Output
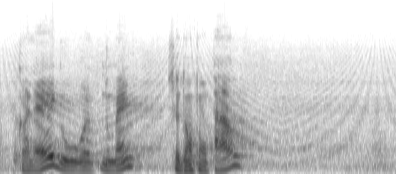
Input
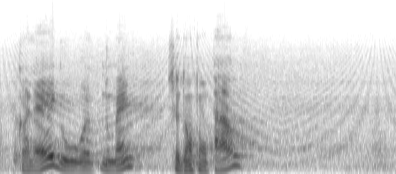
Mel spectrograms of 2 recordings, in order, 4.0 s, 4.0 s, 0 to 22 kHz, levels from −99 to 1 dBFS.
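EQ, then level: dynamic bell 4.1 kHz, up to -4 dB, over -55 dBFS, Q 1.1; bass shelf 220 Hz +8 dB; dynamic bell 1.7 kHz, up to +4 dB, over -45 dBFS, Q 0.84; 0.0 dB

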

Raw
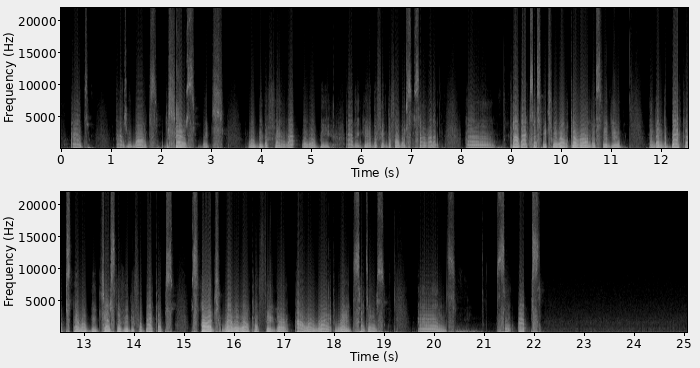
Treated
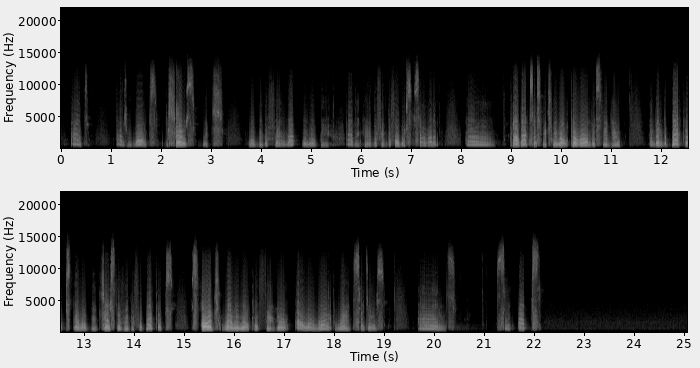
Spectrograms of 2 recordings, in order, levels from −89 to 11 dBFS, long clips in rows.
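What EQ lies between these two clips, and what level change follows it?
high-pass 590 Hz 24 dB/octave; steep low-pass 12 kHz 36 dB/octave; -6.0 dB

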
